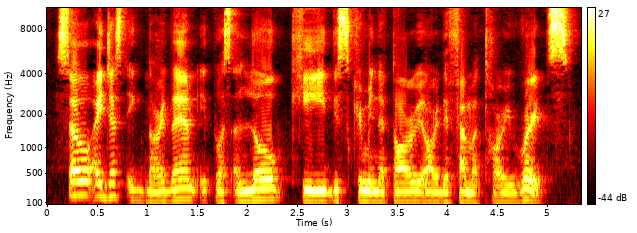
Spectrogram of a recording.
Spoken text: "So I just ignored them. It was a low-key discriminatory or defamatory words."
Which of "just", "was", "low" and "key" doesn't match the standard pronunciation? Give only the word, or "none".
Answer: was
